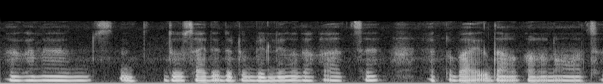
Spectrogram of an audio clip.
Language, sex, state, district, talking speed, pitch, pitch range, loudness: Bengali, female, West Bengal, Purulia, 170 wpm, 180 Hz, 175-185 Hz, -16 LUFS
